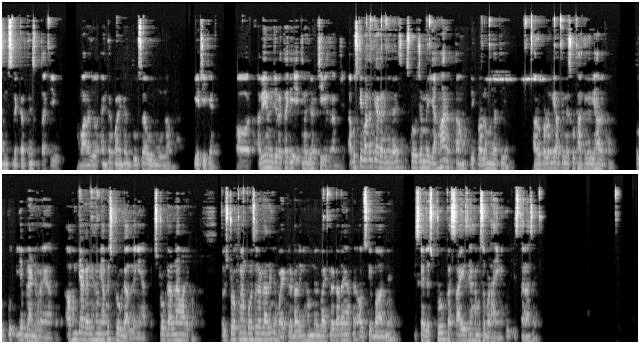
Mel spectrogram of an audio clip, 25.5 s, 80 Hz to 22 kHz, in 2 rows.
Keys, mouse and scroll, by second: 0.2 click, 7.3 click, 7.6 click, 8.5 click, 9.6 space, 9.8 click, 11.0 click, 11.5-14.3 drag, 14.5 click, 17.5 click, 19.1 click, 23.5 click.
